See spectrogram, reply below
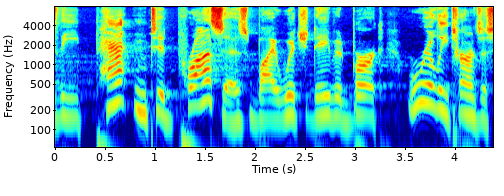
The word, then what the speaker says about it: David Burke: Well, we're here at Double Barrel Steak by David Burke, and I said it correctly.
